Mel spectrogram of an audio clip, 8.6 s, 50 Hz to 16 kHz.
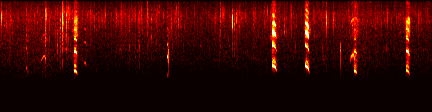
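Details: Osprey at nest 3 of a Finnish nest camera, 27 June 2022, with a fish brought in and the feeding watched: sharp, high, squeaky whistles, spaced roughly a second apart, with softer notes and hiss in between.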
